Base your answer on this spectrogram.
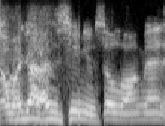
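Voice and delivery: fast, high, overjoyed greeting; fake joyful reunion. Greeting a total stranger as an old friend, fast and gushing. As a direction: pretend you've missed them for years. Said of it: "be like".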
